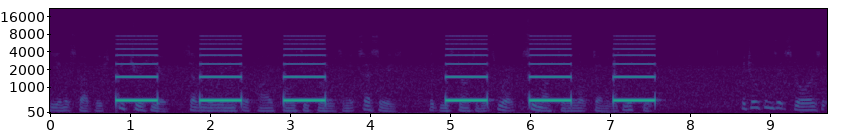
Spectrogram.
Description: Alarm pattern, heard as an alarm's beeps, played twice, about 500 Hz, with speech in English. Temporal three. Smoke or fire, evacuate.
